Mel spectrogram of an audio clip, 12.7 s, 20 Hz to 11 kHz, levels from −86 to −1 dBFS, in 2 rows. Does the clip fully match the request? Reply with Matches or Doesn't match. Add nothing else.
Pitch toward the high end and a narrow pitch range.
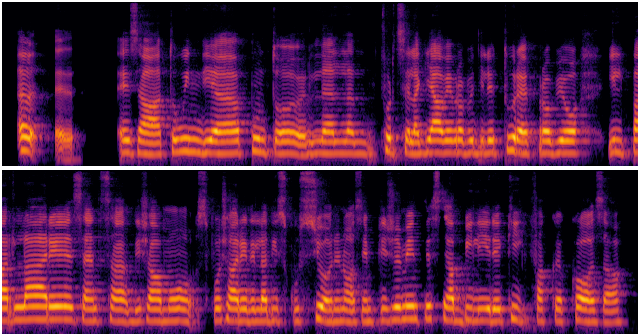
Matches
